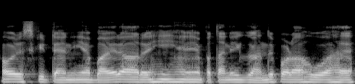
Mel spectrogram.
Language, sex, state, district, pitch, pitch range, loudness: Hindi, male, Delhi, New Delhi, 110 Hz, 110-115 Hz, -14 LUFS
